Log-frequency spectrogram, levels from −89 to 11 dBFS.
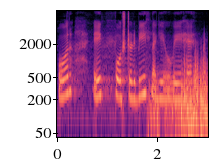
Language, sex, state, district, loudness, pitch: Hindi, female, Uttar Pradesh, Shamli, -15 LUFS, 230 Hz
